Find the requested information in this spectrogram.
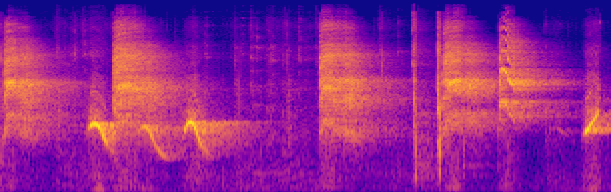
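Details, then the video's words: Indian ringneck parakeet kept as a pet lets out loud, harsh, noisy squawks mixed with swooping whistled loops and a few sharp clicks. "talking I|ndian |r|ing |neck |parrot"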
